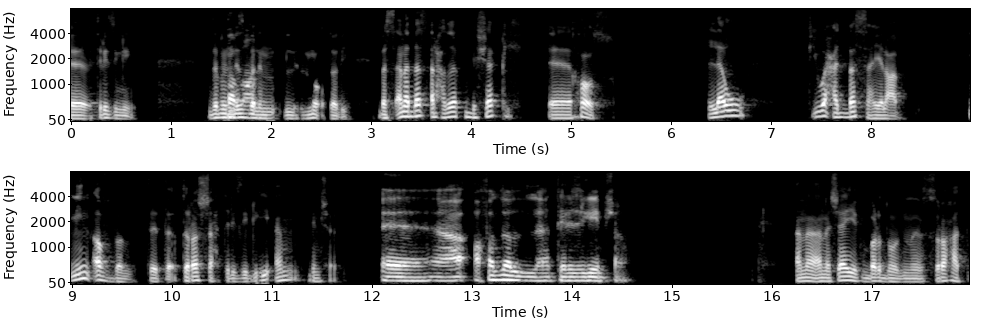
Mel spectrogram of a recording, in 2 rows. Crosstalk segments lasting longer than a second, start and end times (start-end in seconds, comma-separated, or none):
none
